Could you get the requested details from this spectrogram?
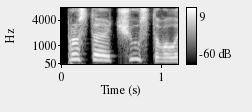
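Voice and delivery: plain reading voice

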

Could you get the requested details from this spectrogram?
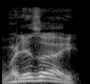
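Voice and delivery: brisk commanding call. A narrator's reading. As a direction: order him up out of the hole. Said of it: "скомандовал ему Прудников".

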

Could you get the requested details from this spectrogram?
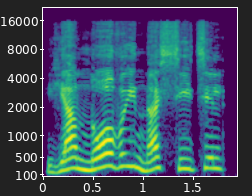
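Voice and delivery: emphatic loud claim; loud announcement. A narrator's reading. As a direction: declare it grandly, stretching the words. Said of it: "громко сообщила Мафи".

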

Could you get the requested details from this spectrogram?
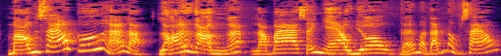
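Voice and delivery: ordinary delivery, nothing marked

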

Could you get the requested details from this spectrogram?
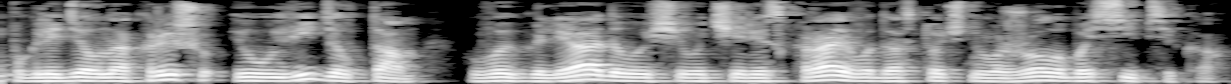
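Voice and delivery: plain reading voice

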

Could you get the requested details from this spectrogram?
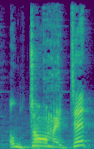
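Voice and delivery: furious scream. A narrator's reading. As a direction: scream the death threat. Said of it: "Ông rít lên". (hét lên điên cuồng)

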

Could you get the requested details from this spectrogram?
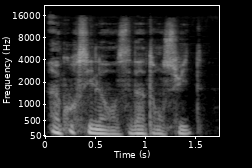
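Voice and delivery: plain reading voice

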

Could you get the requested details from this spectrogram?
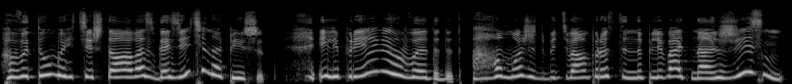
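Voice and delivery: high, needling rhetorical questions; sarcastic taunting. A narrator's reading. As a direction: taunt him with rising mock questions. Woman taunts the sweating man.

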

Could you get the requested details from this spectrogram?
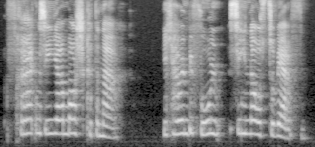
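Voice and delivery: high-pitched lady's character voice; commanding lady. A narrator's reading. Lady refers the teacher to her servant, high and commanding. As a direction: deliver the dismissal high and firm. Lady announces she had him thrown out.

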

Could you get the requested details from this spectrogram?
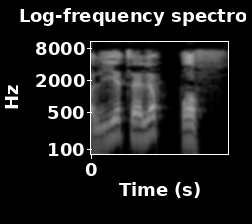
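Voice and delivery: slow ليتلطف with a thin L; light lam. Shown as a demonstration. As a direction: keep the L of ليتلطف clear before ط. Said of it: "اللام مرققة".

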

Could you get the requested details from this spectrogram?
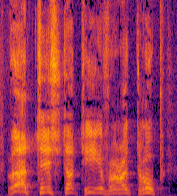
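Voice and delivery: slow, high, menacing rant; threatening. Acted. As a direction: draw each word out in threat. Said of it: "riep hij dreigend".

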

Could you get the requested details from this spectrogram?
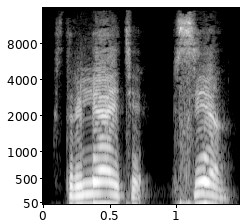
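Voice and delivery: loud command; shouting. A narrator's reading. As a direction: yell it to everyone. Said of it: "крикнул я".

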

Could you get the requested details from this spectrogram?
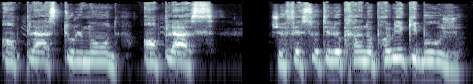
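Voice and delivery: high, loud shouted order; commanding shout. A narrator's reading. Harry orders the fleeing men back, shouting over the storm. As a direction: roar over the storm to stop the panic. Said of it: "d'une voix qui domine le fracas".

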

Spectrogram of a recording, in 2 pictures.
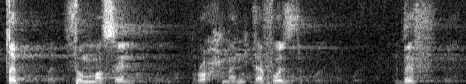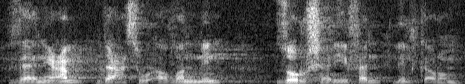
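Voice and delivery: drawn-out recited poem line; slow verse recitation. Acted. Teacher reciting the verse of the sun letters, slowly. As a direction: recite each word slowly and deliberately.

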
